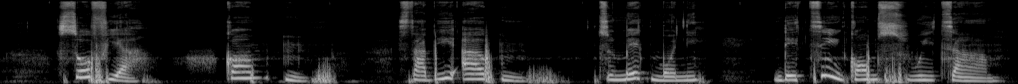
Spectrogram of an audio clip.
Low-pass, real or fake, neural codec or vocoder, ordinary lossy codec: none; fake; vocoder, 48 kHz, 128 mel bands, Vocos; none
